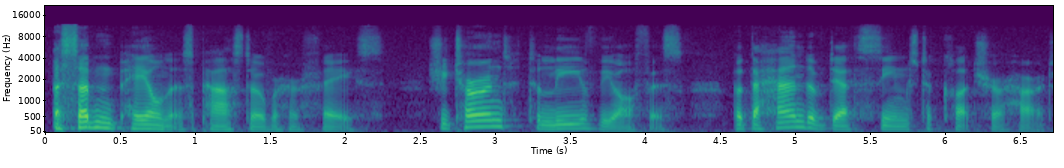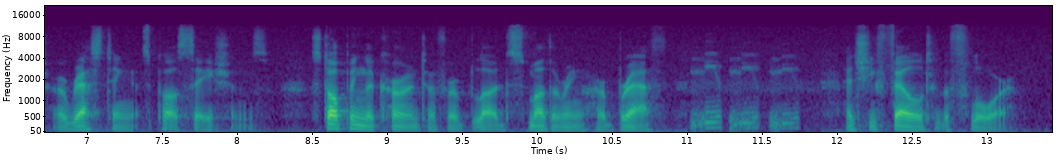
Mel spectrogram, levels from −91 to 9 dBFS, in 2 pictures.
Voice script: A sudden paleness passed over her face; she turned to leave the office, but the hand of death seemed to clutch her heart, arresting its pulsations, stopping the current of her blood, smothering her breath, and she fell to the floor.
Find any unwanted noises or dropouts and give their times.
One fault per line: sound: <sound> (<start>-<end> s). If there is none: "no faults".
sound: laugh (11.0-11.8 s)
